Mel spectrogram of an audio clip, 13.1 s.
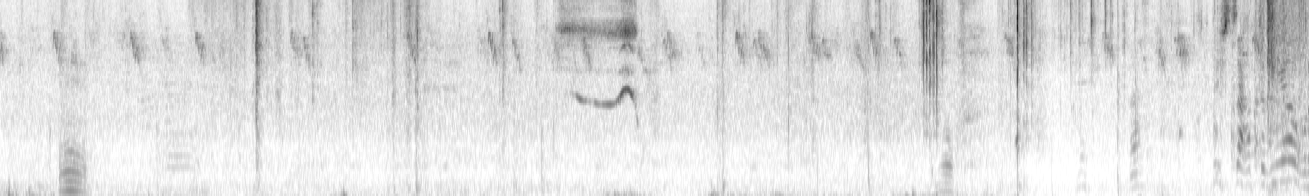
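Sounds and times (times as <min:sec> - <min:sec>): small birds chirping: 0:00.5 - 0:13.0
whistled note dipping and rising: 0:05.6 - 0:06.4.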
